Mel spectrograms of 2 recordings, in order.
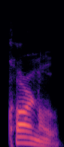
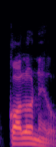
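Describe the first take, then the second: First: কর্নেল said "KHOR-nol"; two syllables, khor-nol; correct colonel. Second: কলোনেল said as spelt, "ko-lo-nel"; three syllables with an l: ko-lo-nel; mistaken colonel. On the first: Teacher gives students the real pronunciation, "khor-nol". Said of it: "এটা আসল উচ্চারণ হবে". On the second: Teacher mimics what many say, spelt-out "ko-lo-nel". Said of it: "অনেকে বলে". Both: Shown as a demonstration.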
